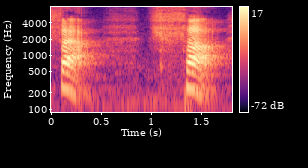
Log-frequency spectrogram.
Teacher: फा के लिए सामने के दांत नीचे के होंठ के अंदरूनी हिस्से पे लगाइए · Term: फा की आवाज़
